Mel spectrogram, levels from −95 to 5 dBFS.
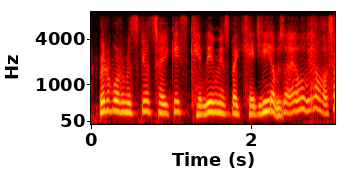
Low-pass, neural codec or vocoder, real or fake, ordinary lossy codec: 7.2 kHz; codec, 16 kHz in and 24 kHz out, 0.4 kbps, LongCat-Audio-Codec, four codebook decoder; fake; none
